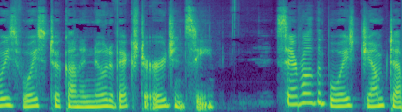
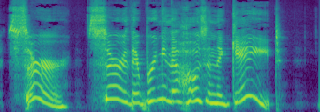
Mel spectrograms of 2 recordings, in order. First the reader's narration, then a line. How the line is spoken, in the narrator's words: Joey fairly squealed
